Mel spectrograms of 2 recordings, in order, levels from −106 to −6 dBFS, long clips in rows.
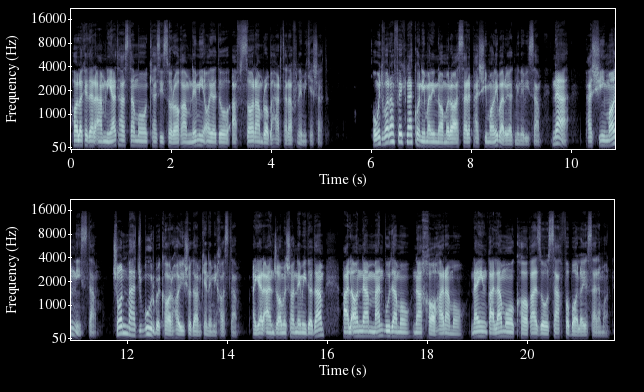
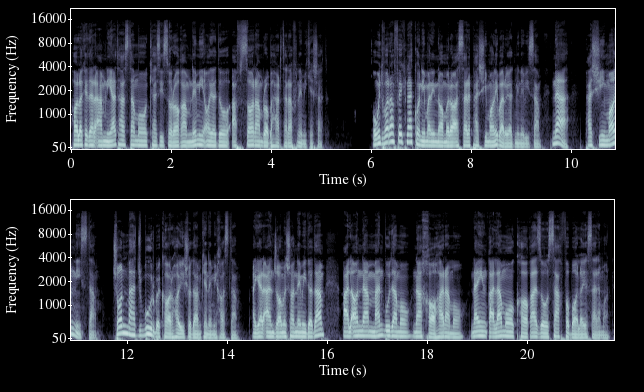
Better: second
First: thin; somewhat; fading below 250 Hz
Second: none

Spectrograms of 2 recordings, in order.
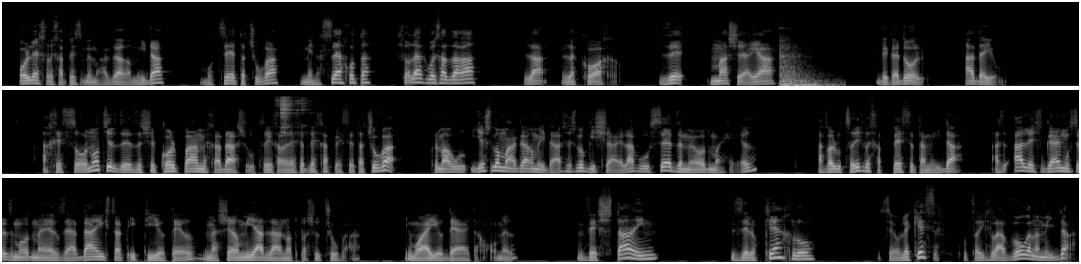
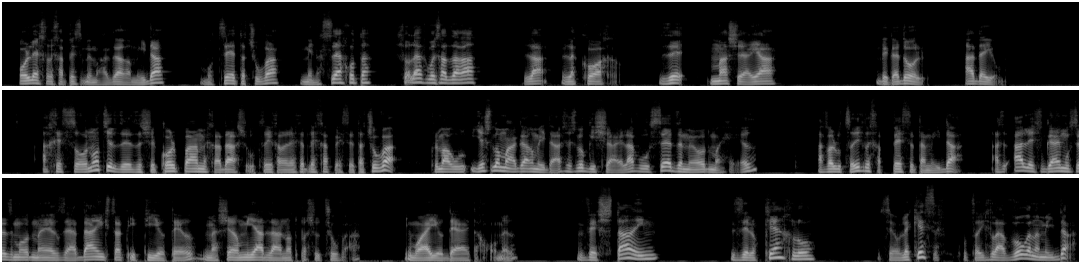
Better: second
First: door banging; noticeable; at 8 s; peak 3 dB below the speech // jangling keys; loud; at 14 s; peak level with the speech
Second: none

